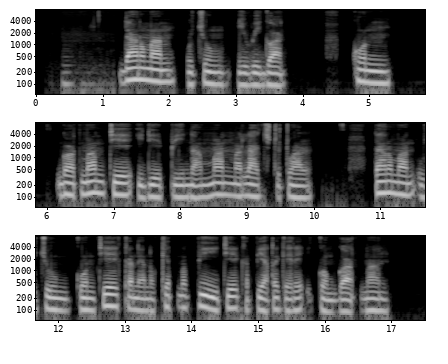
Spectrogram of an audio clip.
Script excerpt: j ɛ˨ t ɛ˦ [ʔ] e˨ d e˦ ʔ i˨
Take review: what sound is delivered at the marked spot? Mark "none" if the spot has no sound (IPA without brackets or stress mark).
k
